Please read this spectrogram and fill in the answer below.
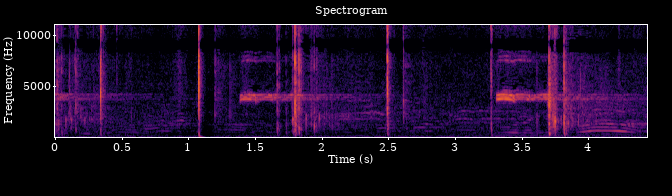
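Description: Several sharp smacks at irregular intervals, like hands striking football pads, over faint background voices.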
